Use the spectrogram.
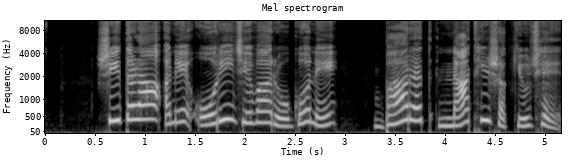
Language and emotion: Gujarati, neutral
